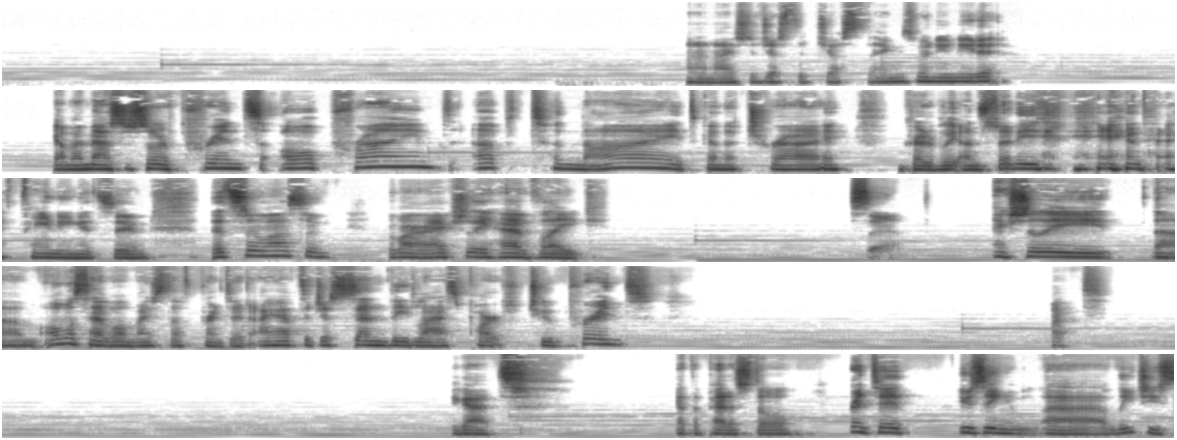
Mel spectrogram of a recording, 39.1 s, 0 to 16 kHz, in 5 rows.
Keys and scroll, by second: 4.9 ctrl+z.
